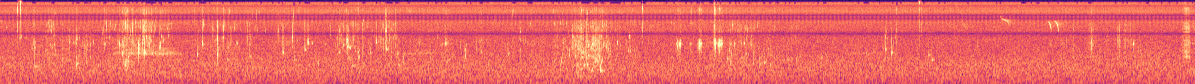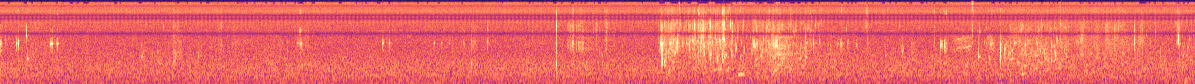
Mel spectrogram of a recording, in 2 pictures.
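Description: Near silence: faint water ambience with a few light splashes and knocks, scattered near the start and in a short cluster near the end.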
